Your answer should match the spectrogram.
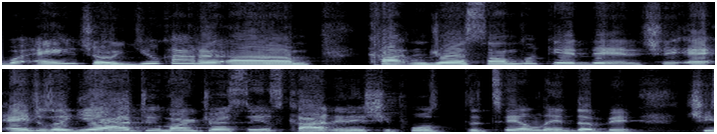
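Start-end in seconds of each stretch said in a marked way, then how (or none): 0.0-3.0 high-pitched imitation of a shady remark; imitating Wendy. Wendy quizzing Angel about a cotton dress, mock innocent retelling. 4.0-5.2 high-pitched retold reply; imitating Angel. Angel answering Wendy about the dress, playful imitation.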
